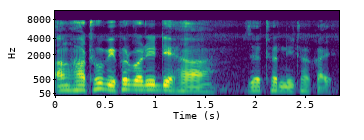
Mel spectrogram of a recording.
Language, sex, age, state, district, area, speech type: Bodo, male, 45-60, Assam, Baksa, rural, spontaneous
